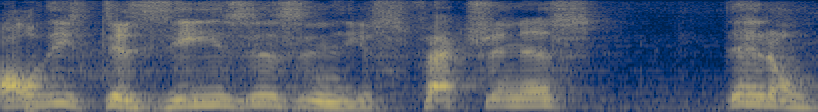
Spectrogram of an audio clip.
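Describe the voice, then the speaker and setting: A man talks in an animated tone with very wide pitch swings. Noticeable background noise runs behind him. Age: 60s. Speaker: guest sharing life story. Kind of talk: casual chat. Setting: at home.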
